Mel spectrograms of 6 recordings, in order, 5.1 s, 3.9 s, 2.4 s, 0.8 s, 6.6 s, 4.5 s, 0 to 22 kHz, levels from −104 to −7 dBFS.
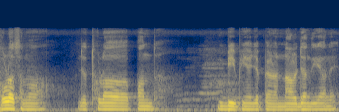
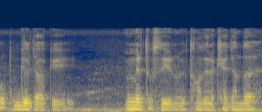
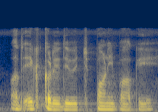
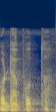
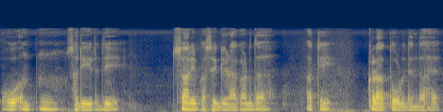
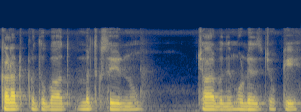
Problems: none marked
